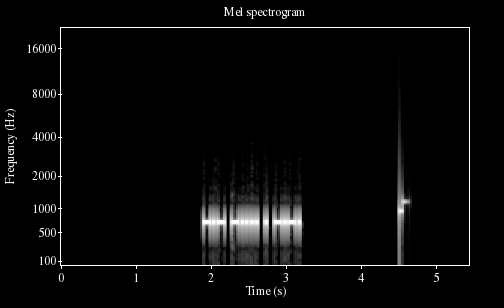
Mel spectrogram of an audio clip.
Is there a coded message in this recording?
Yes: Morse code from 1.9 to 3.2 s, heard as a keyed tone, about 34 wpm, 700 Hz. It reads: K6EC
